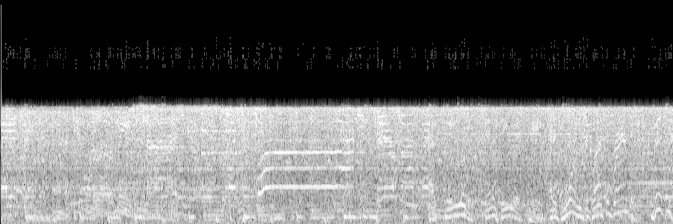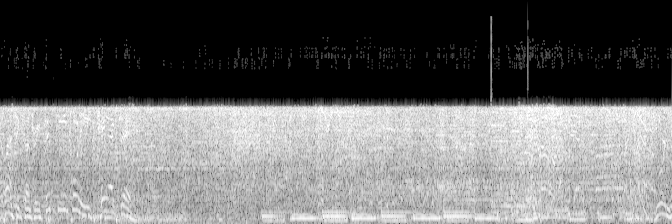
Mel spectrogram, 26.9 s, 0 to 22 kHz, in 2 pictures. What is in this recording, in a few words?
classic country; 1520; kxa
